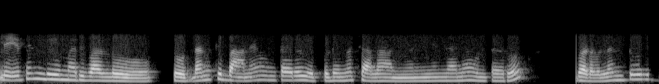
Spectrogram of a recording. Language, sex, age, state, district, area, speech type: Telugu, female, 45-60, Andhra Pradesh, Konaseema, rural, conversation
